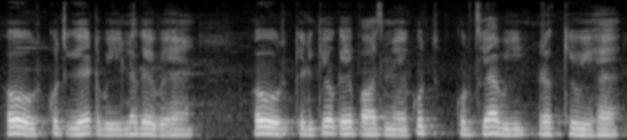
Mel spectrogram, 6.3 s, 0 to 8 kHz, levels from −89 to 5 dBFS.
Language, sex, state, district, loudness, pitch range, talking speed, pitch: Hindi, male, Uttar Pradesh, Saharanpur, -18 LUFS, 120-135 Hz, 170 wpm, 125 Hz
